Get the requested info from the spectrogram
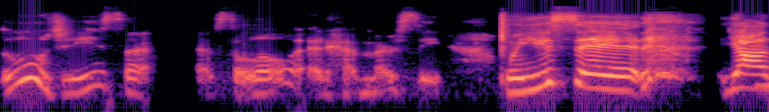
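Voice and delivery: emotional, teary voice holding back tears. Answering how the conversation felt for them, holding back tears. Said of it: "this is me trying to hold back the tears".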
